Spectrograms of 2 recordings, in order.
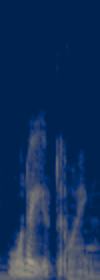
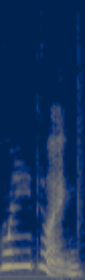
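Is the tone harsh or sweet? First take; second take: harsh; sweet. First: It is said in a harsh, side-eye tone. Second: It is said in a sweet, quizzical tone.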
